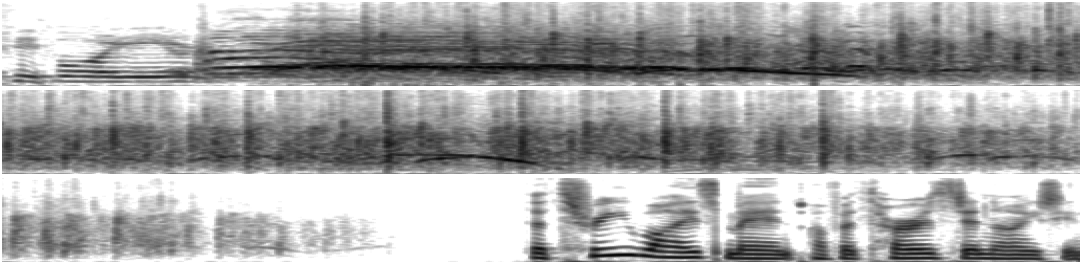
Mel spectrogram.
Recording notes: Celebrates one of the longest running Thursday night sessions in Ireland that takes place at Shortt’s Bar, Feakle, Co. Content recorded at Shortt’s Pub between September and December 2023.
